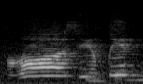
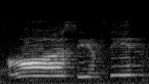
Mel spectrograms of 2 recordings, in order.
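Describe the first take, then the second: Both takes have the same delivery.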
